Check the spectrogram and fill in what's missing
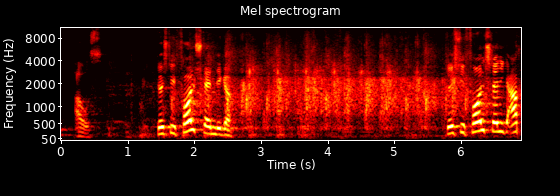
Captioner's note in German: Beifall CDU und BÜNDNIS 90/DIE GRÜNEN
